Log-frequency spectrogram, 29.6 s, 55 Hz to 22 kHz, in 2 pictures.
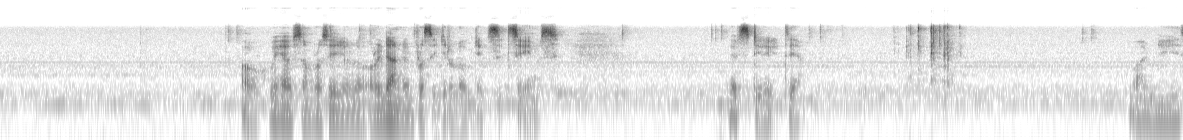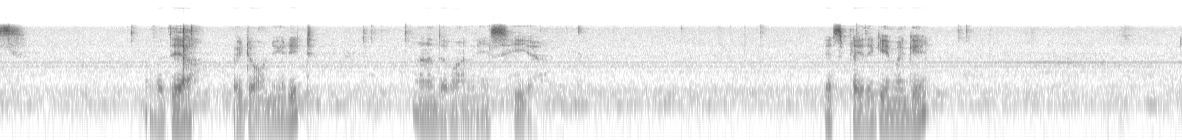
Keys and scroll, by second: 17.1 Delete.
